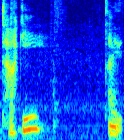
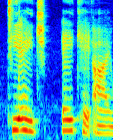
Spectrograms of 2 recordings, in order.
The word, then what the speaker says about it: Tahki: Tahki, Taki, I would think. Okay, sorry about that. So Thaki, which is Taki, I would assume is the pronunciation.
